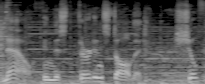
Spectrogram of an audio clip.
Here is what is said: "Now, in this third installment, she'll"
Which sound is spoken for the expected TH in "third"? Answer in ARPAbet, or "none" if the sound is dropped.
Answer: TH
